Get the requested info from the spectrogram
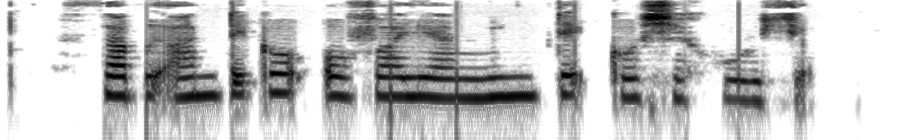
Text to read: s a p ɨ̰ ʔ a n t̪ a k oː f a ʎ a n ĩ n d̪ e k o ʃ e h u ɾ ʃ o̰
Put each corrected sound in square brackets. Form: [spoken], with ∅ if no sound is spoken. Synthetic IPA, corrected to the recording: s a p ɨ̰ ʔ a n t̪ [e] k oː f a ʎ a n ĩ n [t̪] e k o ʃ e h u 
